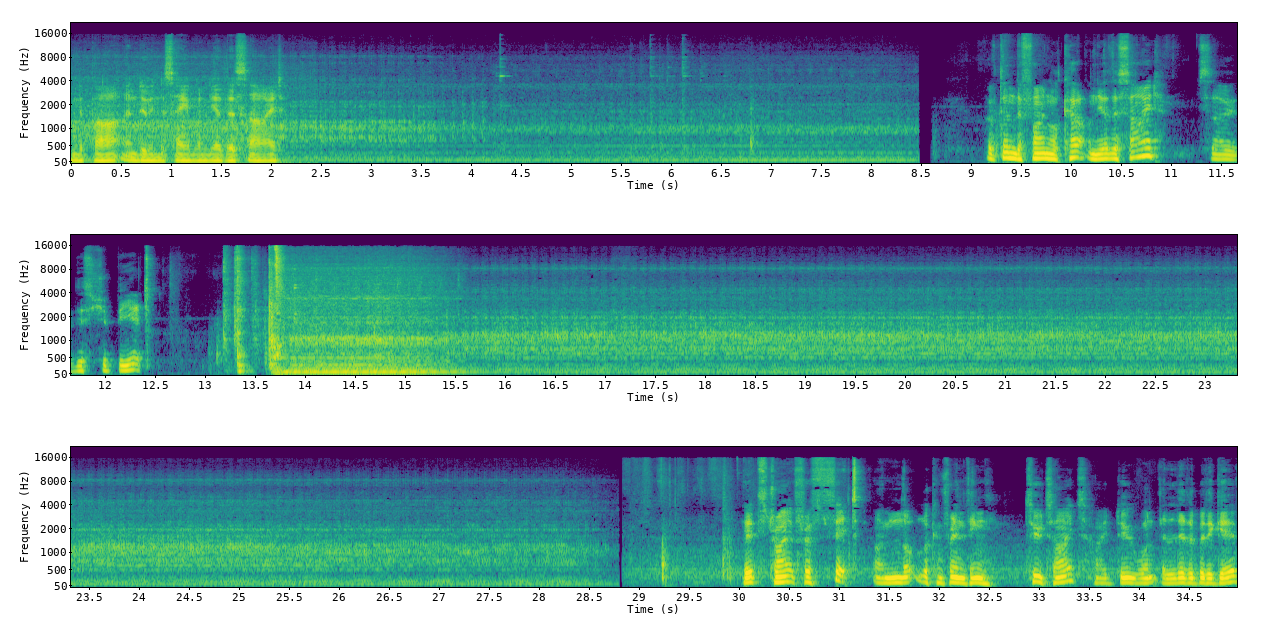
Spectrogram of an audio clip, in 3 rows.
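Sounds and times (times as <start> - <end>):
milling machine spindle humming: 0.0 - 8.5, 13.8 - 28.8.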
